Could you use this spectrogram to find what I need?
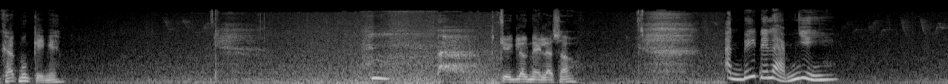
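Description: A young woman speaks softly and hesitantly.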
